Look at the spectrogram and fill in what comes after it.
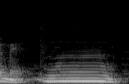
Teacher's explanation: obstruyó con ambos labios el flujo del aire y el aire termina saliendo por la nariz y vibrando mis cuerdas vocales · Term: el sonido m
